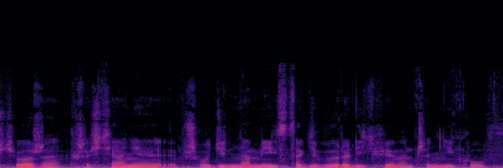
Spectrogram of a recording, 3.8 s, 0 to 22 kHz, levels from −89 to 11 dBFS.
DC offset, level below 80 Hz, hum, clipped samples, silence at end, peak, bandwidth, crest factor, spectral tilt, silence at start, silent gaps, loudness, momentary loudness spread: under 0.1%; -42 dBFS; none; under 0.1%; 0 s; -18 dBFS; 12 kHz; 14 dB; -7.5 dB/octave; 0 s; none; -33 LUFS; 5 LU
